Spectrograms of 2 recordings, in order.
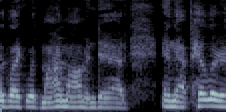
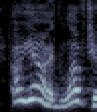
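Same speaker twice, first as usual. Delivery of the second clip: quoted reply, higher and a bit louder; imitating the musician; 9 semitones higher, 3 dB louder than usual. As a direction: lightly voice his eager yes. Musician's reply voiced in story.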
